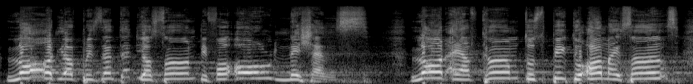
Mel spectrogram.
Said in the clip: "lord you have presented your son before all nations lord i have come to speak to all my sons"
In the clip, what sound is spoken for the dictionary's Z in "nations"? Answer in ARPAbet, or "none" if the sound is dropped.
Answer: S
